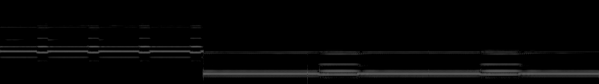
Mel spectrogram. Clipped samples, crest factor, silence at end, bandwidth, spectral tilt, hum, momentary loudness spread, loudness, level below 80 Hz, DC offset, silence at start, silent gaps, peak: under 0.1%; 10 dB; 0 s; 9 kHz; -0.5 dB/octave; none; 3 LU; -48 LUFS; under -90 dBFS; under 0.1%; 0 s; none; -38 dBFS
